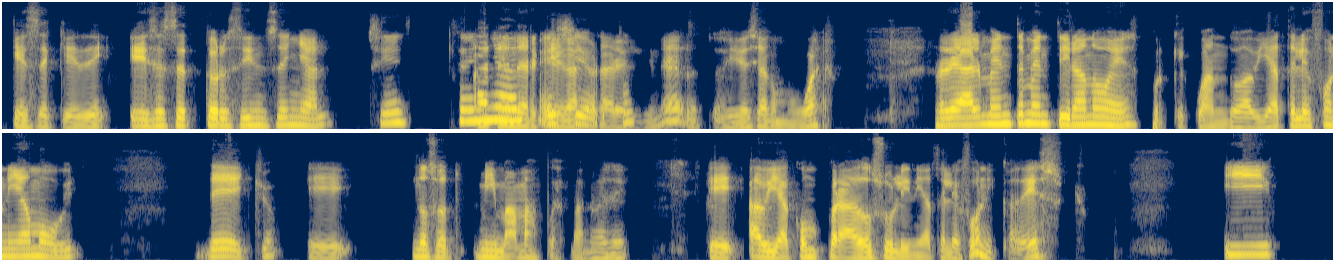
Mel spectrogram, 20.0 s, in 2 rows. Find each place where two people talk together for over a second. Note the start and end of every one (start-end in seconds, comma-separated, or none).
3.5-4.8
